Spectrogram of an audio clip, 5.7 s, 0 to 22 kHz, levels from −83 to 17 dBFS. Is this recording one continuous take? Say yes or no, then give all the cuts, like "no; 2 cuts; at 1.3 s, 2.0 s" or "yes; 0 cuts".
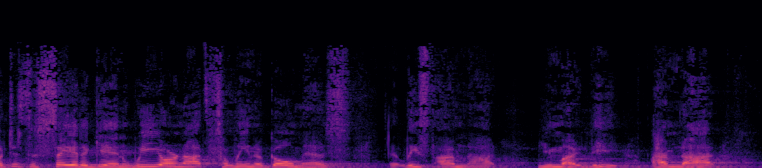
yes; 0 cuts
